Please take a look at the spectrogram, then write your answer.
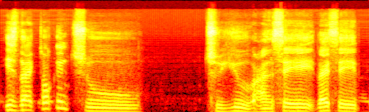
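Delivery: ordinary delivery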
